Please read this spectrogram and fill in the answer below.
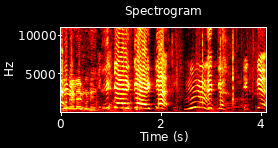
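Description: Children's voices: high-pitched talking and exclamations, several voices overlapping.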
